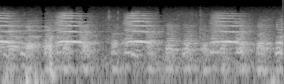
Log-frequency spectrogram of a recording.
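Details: Chukar partridges kept in a roomy aviary start calling once the sun appears after a snowfall: strong, ringing, honk-like harmonic notes given in repeated bursts about every half second, with brief gaps between.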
